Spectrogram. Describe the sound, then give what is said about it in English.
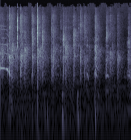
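An audience applauds artists Michael Christian and Kate Rodenbush at a talk, a dense, steady patter of many hands clapping at once, fairly soft in level and continuing throughout without any clear speech on top. “Can we have a round of applause, please, wherever you are?”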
